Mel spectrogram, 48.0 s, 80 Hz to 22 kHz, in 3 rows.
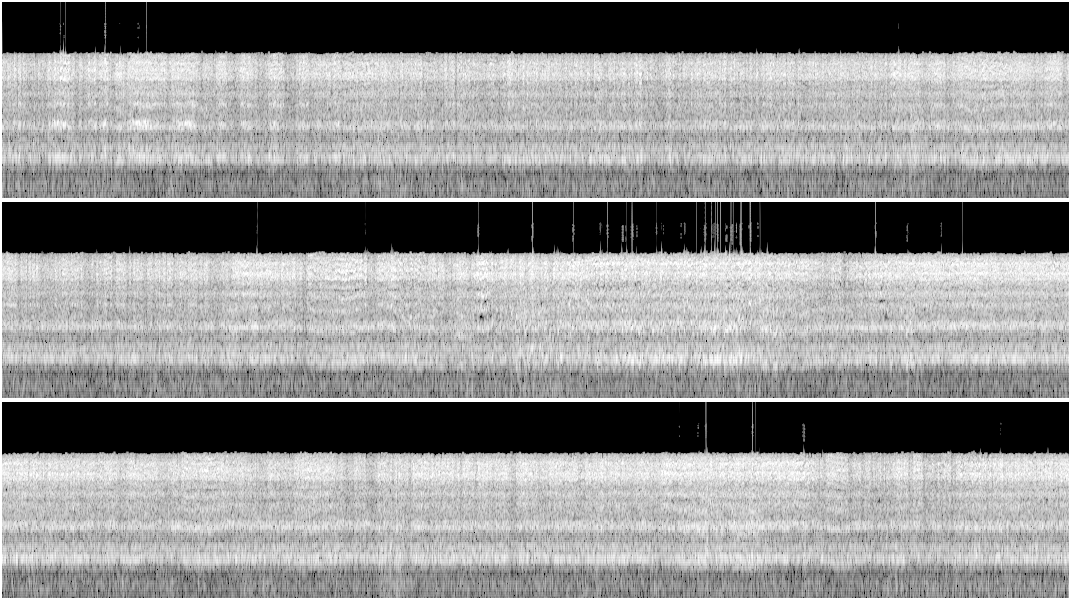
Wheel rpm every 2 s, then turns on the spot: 230, 230, 230, 230, 240, 230, 230, 240, 230, 230, 230, 210, 200, 190, 200, 220, 230, 230, 230, 230, 230, 230, 220, 230.
none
